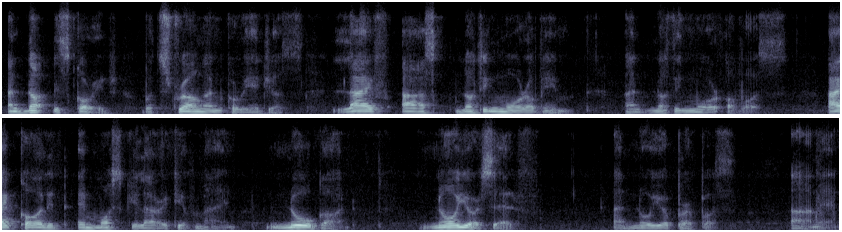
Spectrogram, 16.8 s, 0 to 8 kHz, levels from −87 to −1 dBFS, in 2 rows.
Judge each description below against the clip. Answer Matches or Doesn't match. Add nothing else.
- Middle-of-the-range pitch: Doesn't match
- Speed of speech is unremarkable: Doesn't match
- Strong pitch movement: Doesn't match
